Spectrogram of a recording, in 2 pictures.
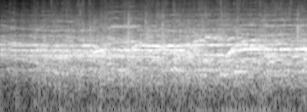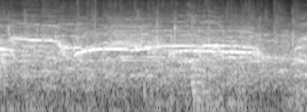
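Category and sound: crowd, audience cheering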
